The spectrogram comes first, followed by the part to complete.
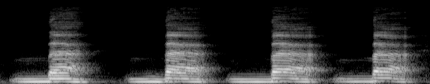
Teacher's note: ہونٹوں میں ایک قسم کی وائبریشن بھی ہوتی ہے با کہنے میں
